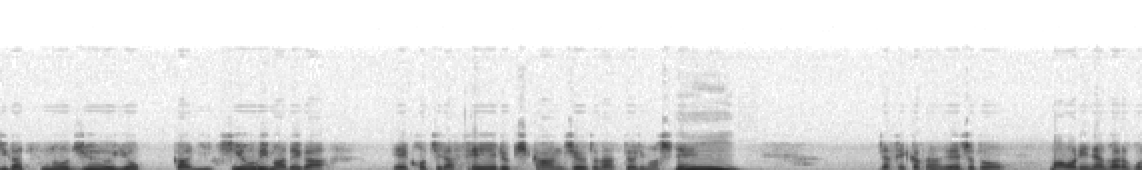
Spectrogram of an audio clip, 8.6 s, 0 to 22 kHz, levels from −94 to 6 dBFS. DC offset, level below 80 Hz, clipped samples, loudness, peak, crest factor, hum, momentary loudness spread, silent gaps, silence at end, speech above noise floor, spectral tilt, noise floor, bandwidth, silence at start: under 0.1%; -64 dBFS; under 0.1%; -22 LUFS; -6 dBFS; 16 dB; none; 8 LU; none; 0 s; 36 dB; -7.5 dB/octave; -58 dBFS; 5 kHz; 0 s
